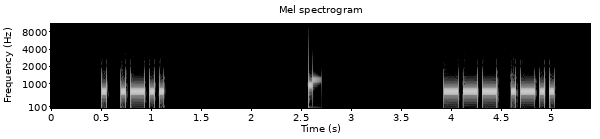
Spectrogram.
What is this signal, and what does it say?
Morse code, heard as a keyed tone, about 25 wpm, 700 Hz. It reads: EL OL
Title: Top Two Letter Combinations in Words 25wpm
